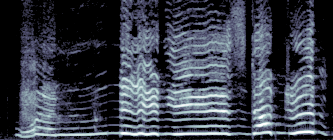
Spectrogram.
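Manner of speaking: high-pitched, loud and slow screech. Quoting a favorite cartoon character: terrible Lemongrab impression. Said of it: "That was a terrible impression".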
